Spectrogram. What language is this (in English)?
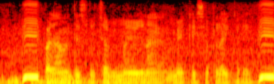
Bhojpuri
